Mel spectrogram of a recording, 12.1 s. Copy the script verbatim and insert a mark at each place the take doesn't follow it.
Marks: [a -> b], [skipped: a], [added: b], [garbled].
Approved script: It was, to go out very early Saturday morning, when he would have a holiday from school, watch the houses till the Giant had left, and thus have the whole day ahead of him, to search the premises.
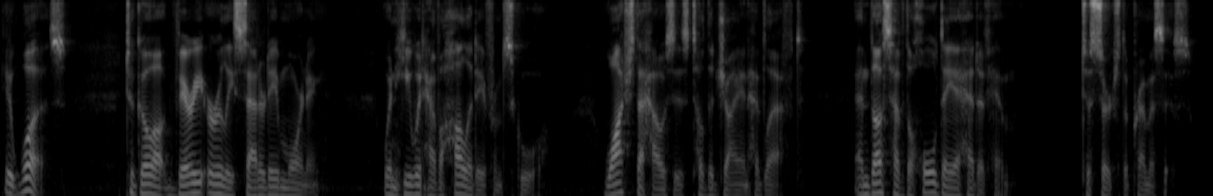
It was, to go out very early Saturday morning, when he would have a holiday from school, watch the houses till the Giant had left, and thus have the whole day ahead of him, to search the premises.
